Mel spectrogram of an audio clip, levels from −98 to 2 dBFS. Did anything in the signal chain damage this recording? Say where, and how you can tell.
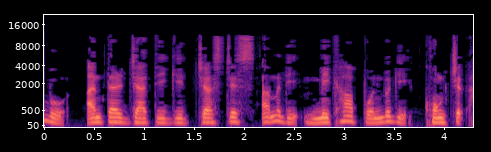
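Yes, at the codec stage: the speech was likely passed through AAC compression at a low bitrate, consistent with 32 kbps AAC-LC. Throughout the clip nothing remains above 11.4 kHz, and coarse quantisation leaves plainly audible damage, with sibilants dull and smeared.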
